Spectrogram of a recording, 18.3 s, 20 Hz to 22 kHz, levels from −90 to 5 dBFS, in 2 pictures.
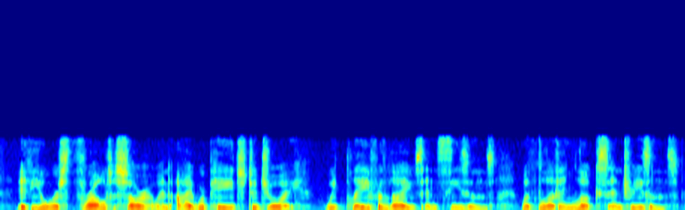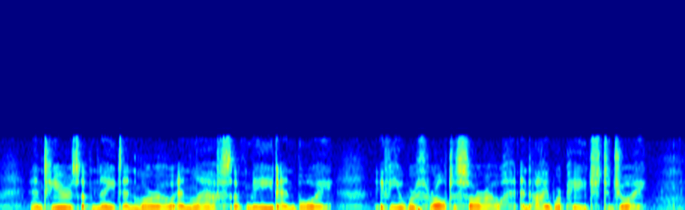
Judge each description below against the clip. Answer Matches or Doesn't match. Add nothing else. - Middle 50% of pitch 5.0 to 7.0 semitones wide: Doesn't match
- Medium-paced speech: Doesn't match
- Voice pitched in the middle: Doesn't match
